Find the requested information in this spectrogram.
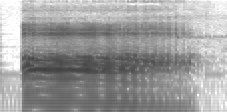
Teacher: The tip of your tongue is gonna be close to your bottom teeth, and it's a long sound. · It's not like the ah in Spanish. The ah in Spanish is more tense. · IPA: /ɑː/, ɑː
